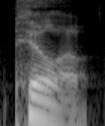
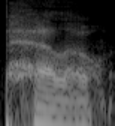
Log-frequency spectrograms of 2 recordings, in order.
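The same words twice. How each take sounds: First: The first vowel sounds like 'ih'. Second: The first vowel sounds like 'eh'. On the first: The speaker calls it wrong. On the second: The speaker calls it right. "pillow with an with an E"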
